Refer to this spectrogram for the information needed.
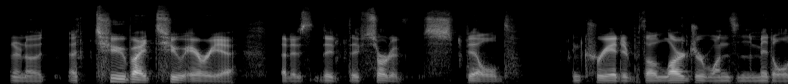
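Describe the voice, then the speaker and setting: A man running a tabletop horror roleplaying game, narrating scenes off the cuff in a casual, halting way. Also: sits low, pushed and bright. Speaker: game master.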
